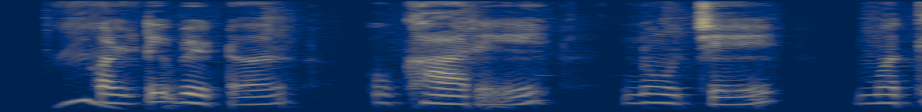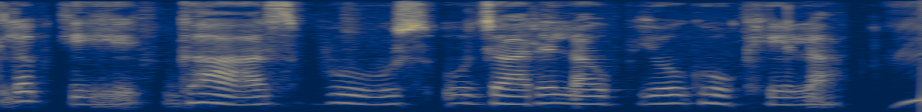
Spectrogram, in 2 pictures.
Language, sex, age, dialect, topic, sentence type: Bhojpuri, female, 18-24, Southern / Standard, agriculture, statement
